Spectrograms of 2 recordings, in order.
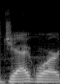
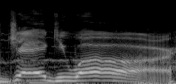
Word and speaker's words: jaguar: question shivroki asks is is jaguar two or three syllables uh it depends um because there's that uh there's that pink floyd song where they're like loves to drive in his jaguar and that sounds like three syllables to me jaguar but then you could also say it jaguar jaguar jaguar jaguar so i don't know i think it depends on how fancy you're feeling um but anyway there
